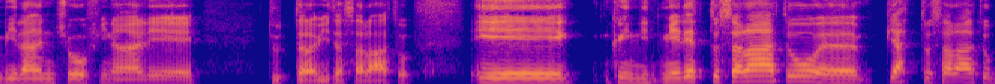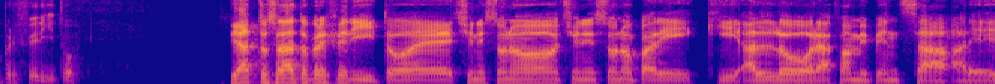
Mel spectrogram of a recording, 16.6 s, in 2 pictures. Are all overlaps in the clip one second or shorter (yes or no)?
yes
